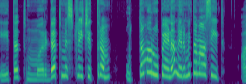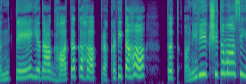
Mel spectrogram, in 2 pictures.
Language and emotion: Sanskrit, surprised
